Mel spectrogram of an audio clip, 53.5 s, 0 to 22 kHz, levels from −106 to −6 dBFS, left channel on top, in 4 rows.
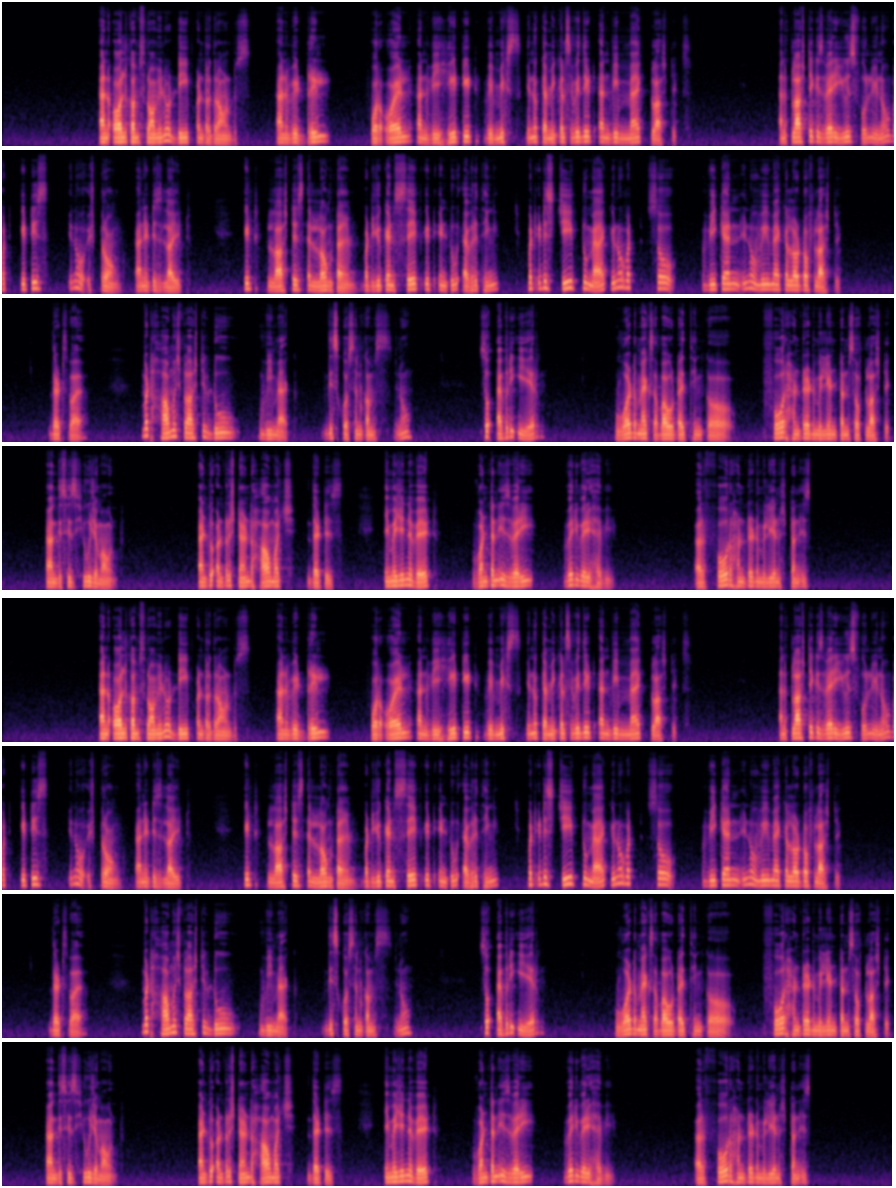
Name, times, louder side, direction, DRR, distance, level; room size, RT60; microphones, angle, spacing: voice 1, 1.5-3.5 4.1-4.9 5.5-9.9 11.7-14.0 14.4-16.1 17.0-20.8 21.3-22.8 23.2-23.5 23.9-25.8 27.5-28.0 28.9-30.3 30.6-31.0 31.6-32.9 34.0-34.8 36.0-37.7 38.3-39.9 40.8-41.8 43.1-45.1 45.9-46.6 47.2-48.1 48.6-49.3 50.5-52.3, equal, 5° left, 4.0 m, -30 dB
head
